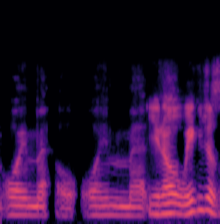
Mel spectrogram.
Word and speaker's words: Ouimet: That's with it's supposed to be with how do you pronounce his name? Oymet.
